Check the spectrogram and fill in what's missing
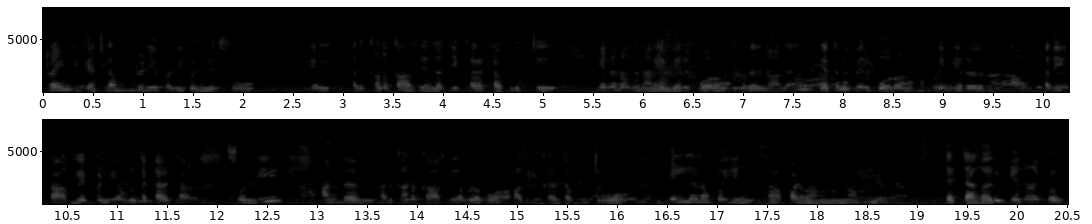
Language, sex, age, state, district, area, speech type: Tamil, female, 30-45, Tamil Nadu, Tiruvarur, rural, spontaneous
